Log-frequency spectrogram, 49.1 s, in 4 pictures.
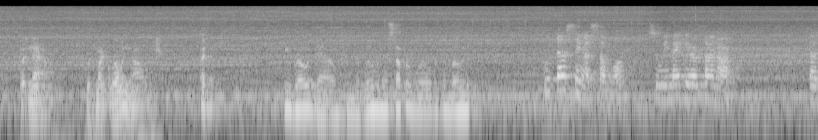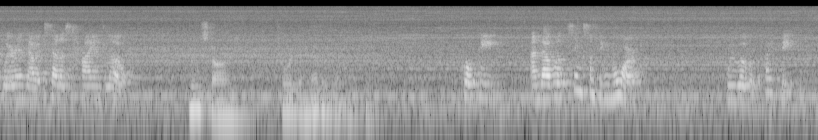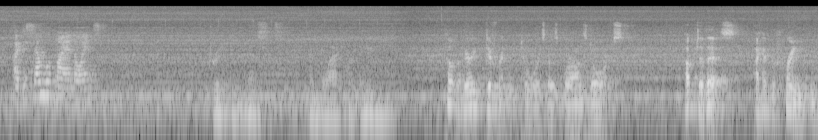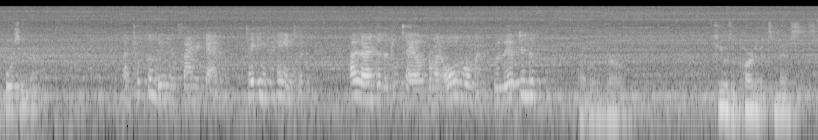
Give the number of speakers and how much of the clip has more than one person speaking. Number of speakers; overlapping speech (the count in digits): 3, no overlap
